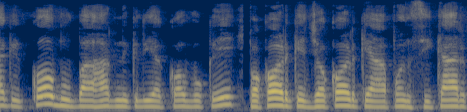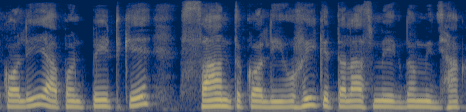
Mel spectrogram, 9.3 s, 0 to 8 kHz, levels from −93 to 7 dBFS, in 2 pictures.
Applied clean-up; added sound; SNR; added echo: none; none; none; none.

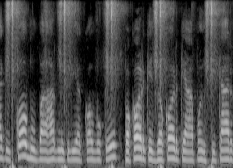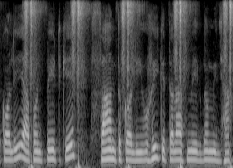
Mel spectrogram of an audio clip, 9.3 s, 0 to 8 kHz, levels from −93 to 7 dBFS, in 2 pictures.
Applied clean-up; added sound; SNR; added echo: none; Rattle (instrument); 5 dB; none.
